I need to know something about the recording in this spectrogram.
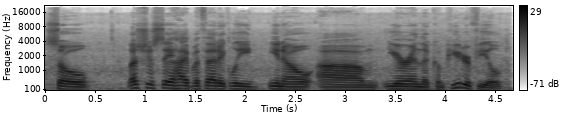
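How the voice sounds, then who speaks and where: A man's voice: medium pitch, moderate pace, slight background noise. A man hosting a personal finance channel, talking casually to his viewers and often restarting his sentences. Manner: rambling with frequent restarts and fillers. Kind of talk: casual talk to camera.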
